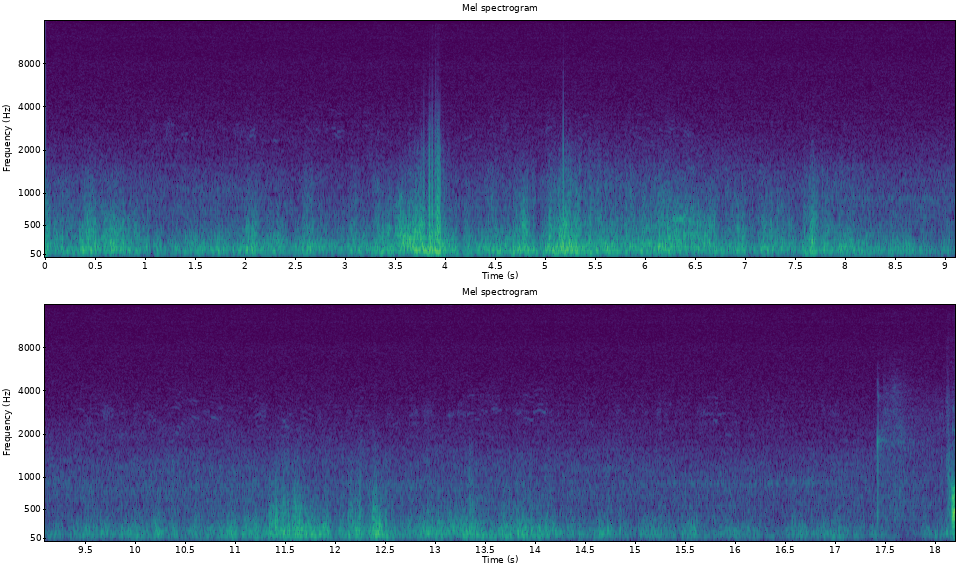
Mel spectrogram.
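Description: Wind buffeting an outdoor microphone: a low, uneven rumble that swells and fades in gusts, the strongest about four seconds in.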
